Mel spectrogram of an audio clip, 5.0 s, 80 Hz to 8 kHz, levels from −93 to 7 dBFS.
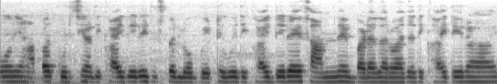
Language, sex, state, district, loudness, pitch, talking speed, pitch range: Hindi, female, Bihar, Vaishali, -17 LUFS, 170 Hz, 290 wpm, 165-175 Hz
